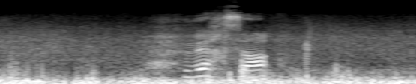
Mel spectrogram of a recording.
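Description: Strong wind buffets the microphone high on the Col de la Seigne mountain pass in freezing cold, a steady roar lasting the whole clip, with a person speaking briefly over it.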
